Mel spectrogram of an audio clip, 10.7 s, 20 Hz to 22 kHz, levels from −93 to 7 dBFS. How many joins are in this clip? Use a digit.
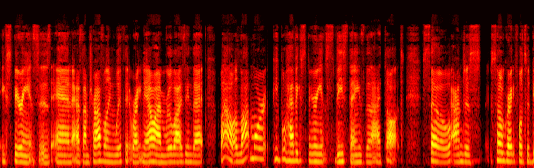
2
